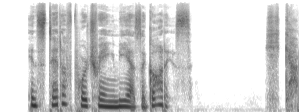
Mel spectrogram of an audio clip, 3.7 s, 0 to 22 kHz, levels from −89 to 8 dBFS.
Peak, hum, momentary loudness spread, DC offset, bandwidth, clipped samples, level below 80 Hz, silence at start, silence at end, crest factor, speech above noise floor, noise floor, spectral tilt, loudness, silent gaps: -6 dBFS; none; 15 LU; under 0.1%; 19.5 kHz; under 0.1%; -52 dBFS; 0.35 s; 0 s; 16 dB; 53 dB; -73 dBFS; -4.5 dB/octave; -20 LUFS; none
